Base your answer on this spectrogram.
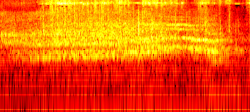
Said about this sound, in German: Und die Münzen presst's nach oben.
